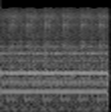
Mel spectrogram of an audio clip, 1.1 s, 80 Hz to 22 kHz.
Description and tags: Tank Turret Rotate
Tank turret rotation sound
Recorded printer with zoom h2n
army, attack, explosion, military, rotation, shot, tank, turret, war, warfare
